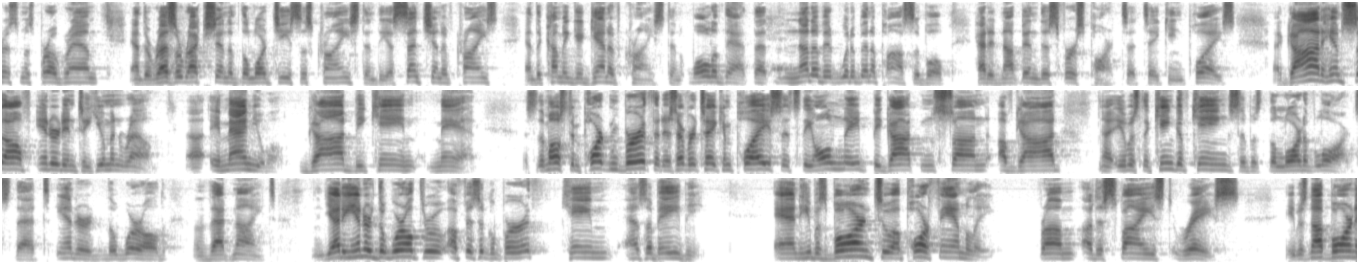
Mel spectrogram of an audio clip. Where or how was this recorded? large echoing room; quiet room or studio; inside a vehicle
large echoing room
